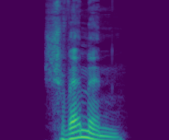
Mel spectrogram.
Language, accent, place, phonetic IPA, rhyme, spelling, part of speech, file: German, Germany, Berlin, [ˈʃvɛmən], -ɛmən, schwämmen, verb, De-schwämmen.ogg
- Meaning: first/third-person plural subjunctive II of schwimmen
